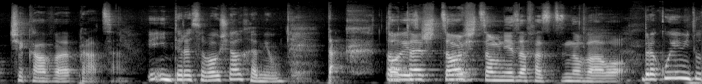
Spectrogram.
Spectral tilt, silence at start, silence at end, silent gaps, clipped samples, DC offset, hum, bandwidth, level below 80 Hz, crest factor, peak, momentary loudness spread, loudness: -3.5 dB/octave; 0.1 s; 0 s; none; under 0.1%; under 0.1%; none; over 20 kHz; -42 dBFS; 14 dB; 0 dBFS; 12 LU; -14 LUFS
